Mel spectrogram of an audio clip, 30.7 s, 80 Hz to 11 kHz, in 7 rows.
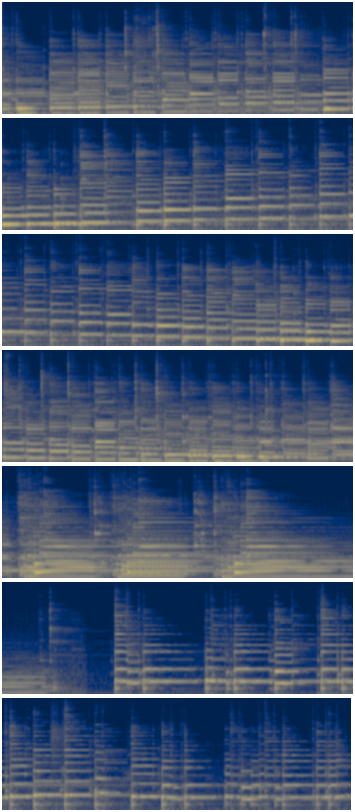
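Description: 1974 Manouk Papazian classical guitar played solo: quick runs of plucked notes climbing in pitch and then falling back, then a few chords. There is a short break about 23 seconds in, then more picking.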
